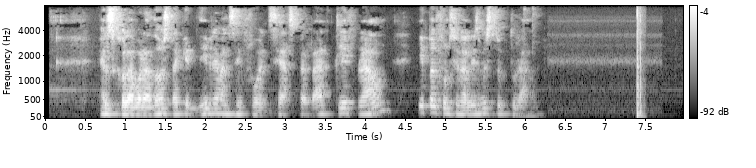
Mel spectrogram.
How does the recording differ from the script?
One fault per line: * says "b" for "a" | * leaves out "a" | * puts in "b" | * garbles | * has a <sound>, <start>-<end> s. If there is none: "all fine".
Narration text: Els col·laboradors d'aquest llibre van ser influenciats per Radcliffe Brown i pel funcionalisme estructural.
* has a thud, 7.4-7.5 s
